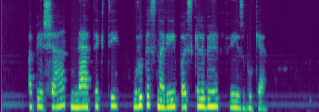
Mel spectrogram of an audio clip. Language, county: Lithuanian, Šiauliai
